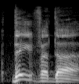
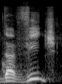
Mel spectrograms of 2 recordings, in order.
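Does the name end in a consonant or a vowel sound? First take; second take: vowel; consonant. First: The name ends with a final e vowel. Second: The name ends on the consonant d.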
